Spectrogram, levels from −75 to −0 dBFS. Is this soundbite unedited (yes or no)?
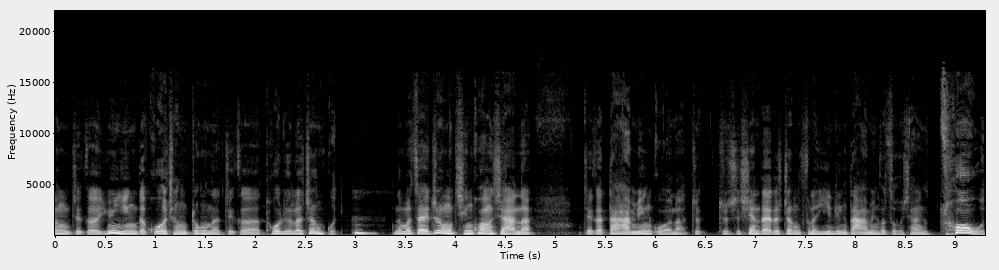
no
